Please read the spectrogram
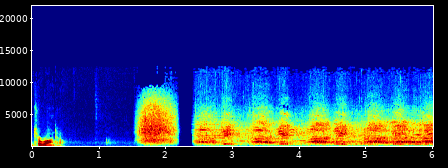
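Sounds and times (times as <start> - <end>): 
speech: 0.0 - 0.6
large crowd cheering in Toronto: 2.4 - 6.0.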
